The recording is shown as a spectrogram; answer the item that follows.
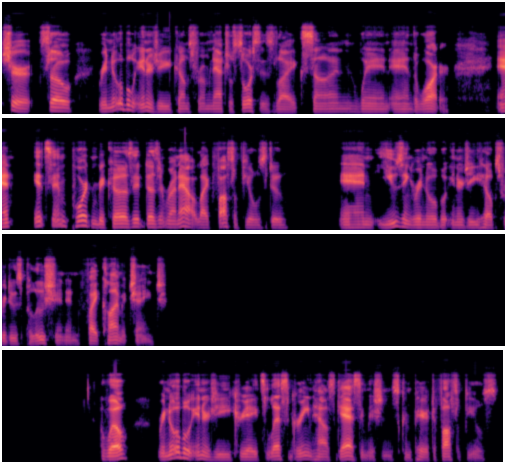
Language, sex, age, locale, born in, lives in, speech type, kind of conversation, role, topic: English, male, 35-39, en-US, United States, United States, read, expert-assistant, expert, Why are renewable energy sources important?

